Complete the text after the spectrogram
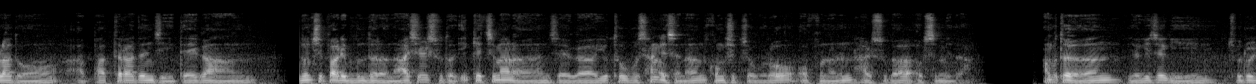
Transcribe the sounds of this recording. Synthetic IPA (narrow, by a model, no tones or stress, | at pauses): ɭːadoa̰pʰatʰɯɾadɯnd͡ʑite̞ɡaŋ | nunt͡ɕʰip͈aɾinbundɯɾɯnaɕʰiɭs͈udoʔik̚k͈e̞t̚t͡ɕ͈imanɯnt͡ɕe̞ɡajutʰubusʰaŋe̞sʰʌnɯnkoŋɕʰik̚t͡ɕ͈ʌɡɯɾoʌpʰunɯnɯnhaɭs͈uɡaʌp̚s͈ɯmɲida | a̰mutʰɯnjʌɡid͡ʑʌɡit͡ɕuɾɯ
